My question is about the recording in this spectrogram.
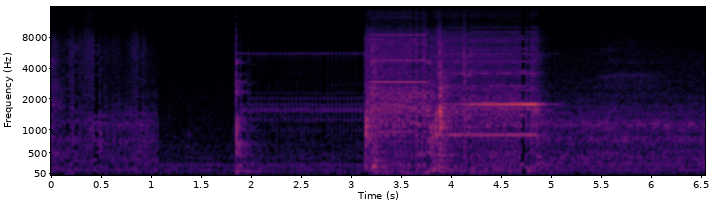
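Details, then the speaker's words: IBM 4400 (6700) thermal label printer after cleaning dirty media sensor and saving calibration to boot-up: short clicks then even motor whir feeding labels about two seconds, stopping cleanly; now works properly. "there you go now we're cooking with fire that's the way it should work awesome so this one's fixed"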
